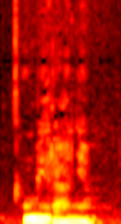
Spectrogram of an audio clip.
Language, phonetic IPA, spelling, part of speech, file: Polish, [ˌũmʲjɛˈrãɲɛ], umieranie, noun, LL-Q809 (pol)-umieranie.wav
